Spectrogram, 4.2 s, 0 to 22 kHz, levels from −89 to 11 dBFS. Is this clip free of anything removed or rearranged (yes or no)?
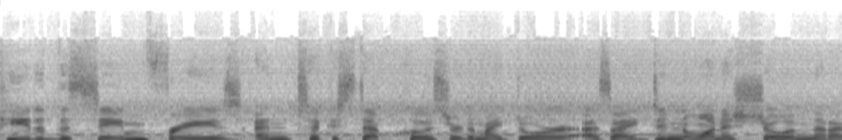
yes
